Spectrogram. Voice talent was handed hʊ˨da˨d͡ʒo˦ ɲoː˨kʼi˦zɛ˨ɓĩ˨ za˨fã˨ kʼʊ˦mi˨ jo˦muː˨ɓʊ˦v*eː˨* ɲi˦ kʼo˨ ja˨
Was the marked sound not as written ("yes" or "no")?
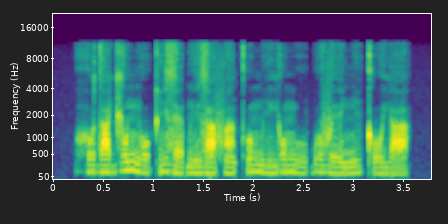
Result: no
